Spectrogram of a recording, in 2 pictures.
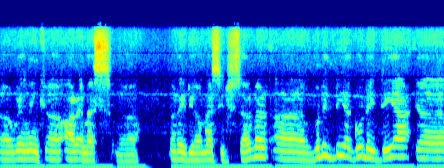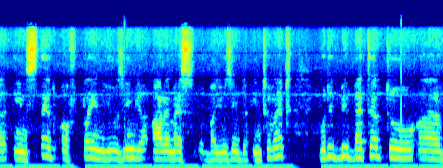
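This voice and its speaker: In a Serbian accent, the speaker has a dark, mellow tone and a fairly slow pace with ordinary pitch variation, and audible room echo surrounds the voice. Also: man, fairly high pitch for a man. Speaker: amateur radio operator. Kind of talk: video call meeting remarks. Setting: video call. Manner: halting, many hesitations.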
